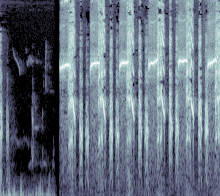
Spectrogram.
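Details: Teetar, the grey francolin, beginning after a second of quiet low background noise, then a run of loud, high, ringing phrases, each a piercing whistled note dropping into rasping, falling syllables, repeated steadily.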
